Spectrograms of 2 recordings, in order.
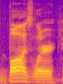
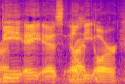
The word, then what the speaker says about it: Basler: and called you back Bassler or Basler cuz that's what people say but it's actually Bosler but b a s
